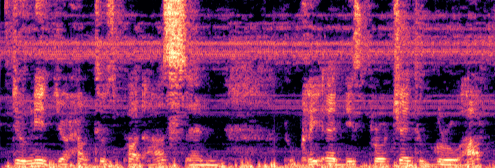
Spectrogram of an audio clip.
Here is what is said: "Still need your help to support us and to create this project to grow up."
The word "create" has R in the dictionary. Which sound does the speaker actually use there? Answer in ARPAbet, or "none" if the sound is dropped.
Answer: L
